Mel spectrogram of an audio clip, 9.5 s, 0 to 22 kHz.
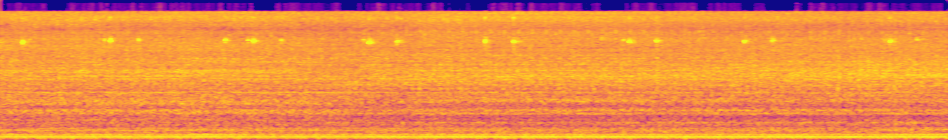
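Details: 2006 Pontiac Grand Prix 3.8L V6 idling after a coolant top-up with heater on and bleeder open: low idle rumble with a slightly uneven lumpy beat, shaking quite a bit; owner suspects a blown head gasket because of a lot of coolant bubbles.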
